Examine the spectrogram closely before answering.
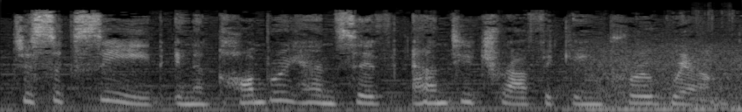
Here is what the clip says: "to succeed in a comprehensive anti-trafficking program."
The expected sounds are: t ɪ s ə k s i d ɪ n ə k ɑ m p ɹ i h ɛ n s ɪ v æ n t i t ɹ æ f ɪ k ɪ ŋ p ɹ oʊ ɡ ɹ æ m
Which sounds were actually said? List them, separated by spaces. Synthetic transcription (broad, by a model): t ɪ s ə k s i d ɪ n ə k ɑ m p ɹ i h ɛ n s ɪ v æ n t i t ɹ æ f ɪ k ɪ ŋ p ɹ oʊ ɡ ɹ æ m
